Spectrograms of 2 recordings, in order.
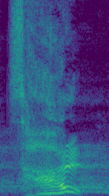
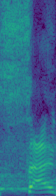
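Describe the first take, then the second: First: The word starts with a plain s-sound. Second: The word starts with a tense s-sound. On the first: The person cannot make the tense sound. "경상도 분들이 쌀을 못하고 살 그러잖아요" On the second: This is the form the listener is asked to say. "아니 그러지 말고 쌀"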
